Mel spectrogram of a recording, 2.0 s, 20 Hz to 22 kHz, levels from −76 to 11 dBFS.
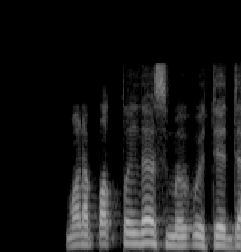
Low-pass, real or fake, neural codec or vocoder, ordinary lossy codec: none; fake; codec, 16 kHz, 0.5 kbps, X-Codec, HuBERT features, trained on balanced general audio; none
